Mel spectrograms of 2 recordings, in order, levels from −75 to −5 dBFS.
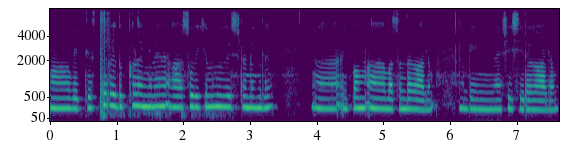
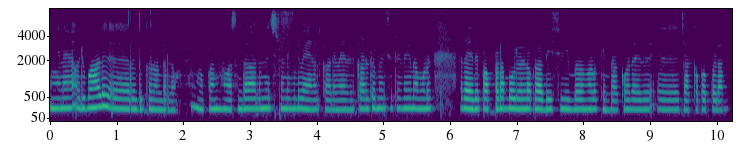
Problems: low volume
